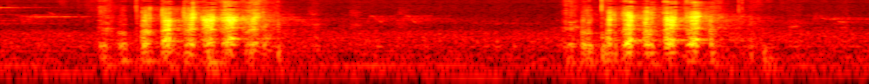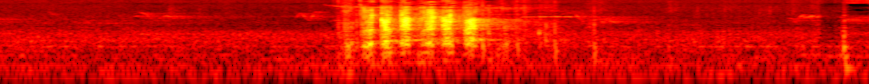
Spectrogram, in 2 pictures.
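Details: Playful goats: three loud, wavering bleats, each about a second long with a quick vibrato, spaced roughly every two to three seconds against a quiet background.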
